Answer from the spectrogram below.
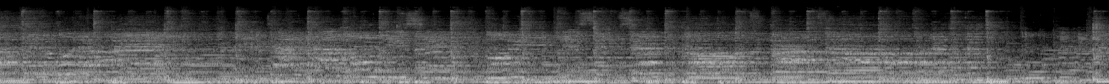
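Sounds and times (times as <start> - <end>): girls' choir singing: 0.0 - 9.7
steady bass line: 0.0 - 11.0.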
